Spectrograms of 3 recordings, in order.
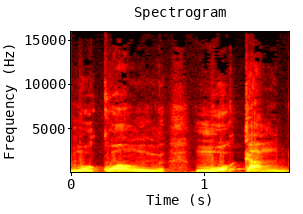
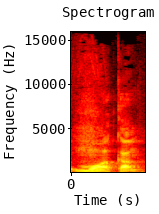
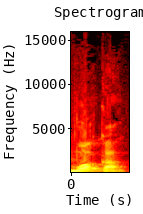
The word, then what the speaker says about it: Mwakang: Actually, Mwakang, I think that McDonald. Mwakang, oui. C'est dans le village de McDonald. McDonald, yes, he should be able to give us the right pronunciation. McDonald, j'espère qu'on dit Mwakang, hein? Yes, Mwakang.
